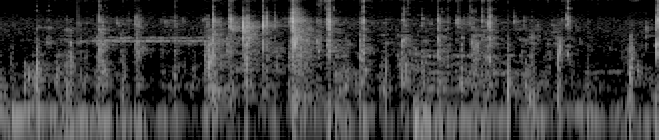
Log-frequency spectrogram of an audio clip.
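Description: Close-miked chewing of chicken curry and rice, with many short wet mouth clicks from lips and tongue, and fingers squishing rice into gravy on a steel plate.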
